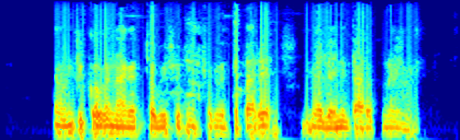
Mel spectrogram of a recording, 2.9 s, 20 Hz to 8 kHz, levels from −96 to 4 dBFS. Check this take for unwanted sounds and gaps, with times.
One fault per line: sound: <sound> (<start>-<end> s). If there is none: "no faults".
no faults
